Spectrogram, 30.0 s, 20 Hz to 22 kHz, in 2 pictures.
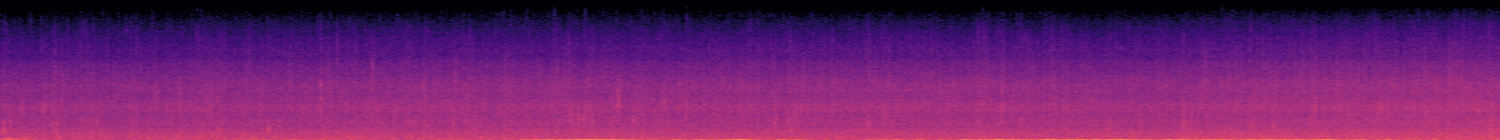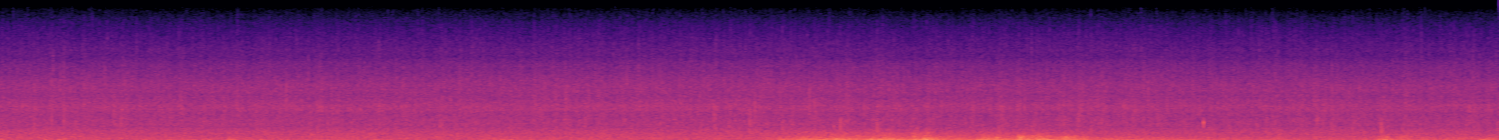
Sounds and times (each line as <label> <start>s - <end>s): Heavy rain on tarmac 0.0s - 29.9s
thunder 22.8s - 26.9s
